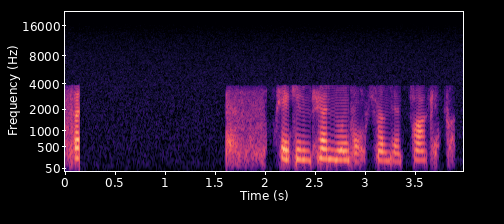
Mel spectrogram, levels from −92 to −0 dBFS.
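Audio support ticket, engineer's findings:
Speex codec throughout, heavy damage. Starved CELP excitation, pointing to a bitrate near 2 kbps. Near-vocoder rendering: speech hoarse, noisy, robotic. Line band roughly 150 Hz to 3.6 kHz, nothing above 3.8 kHz.

Audio dropout to a faint residue, 0.14 to 1.61 s, about 1.47 s lost. Signal likely dropped upstream while the downstream path stayed live. Abrupt cut into hiss only, roughly 40 dB below speech level, then an abrupt return.

Overdone noise removal, 2.0 s to end. Denoiser set too aggressive against room noise sitting about 10 dB under speech. Bands near the noise estimate gated out along with quiet speech detail. Background drops and breaks into twinkling specks.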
